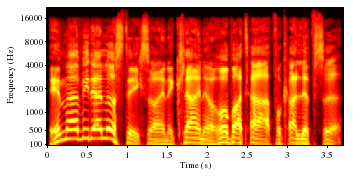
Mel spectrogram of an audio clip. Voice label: chatter neutral; eisen

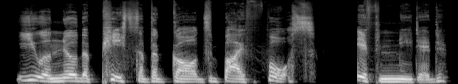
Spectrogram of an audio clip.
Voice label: menu chatter; galena

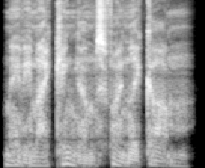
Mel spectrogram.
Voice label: chatter negative; ranger; respawn

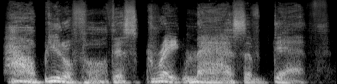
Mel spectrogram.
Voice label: chatter positive; frag

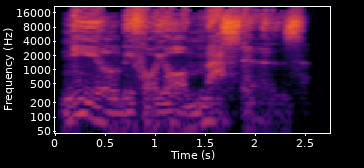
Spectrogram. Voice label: chatter positive; clutch; frag

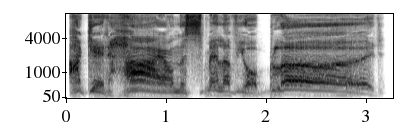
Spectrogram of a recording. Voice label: chatter positive; anarki; frag

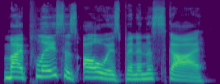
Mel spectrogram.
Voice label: menu chatter; athena

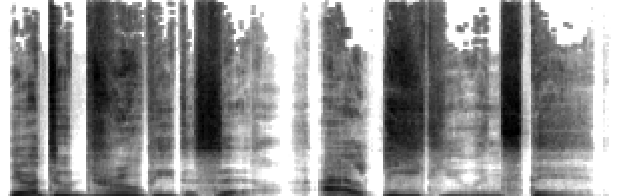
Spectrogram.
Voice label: chatter positive; sorlag; frag

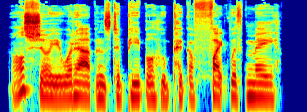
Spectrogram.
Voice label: chatter neutral; nyx

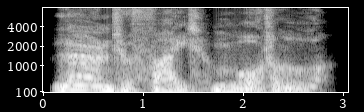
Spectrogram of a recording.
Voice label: chatter neutral; clutch

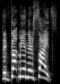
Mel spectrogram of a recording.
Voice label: chatter negative; athena; respawn

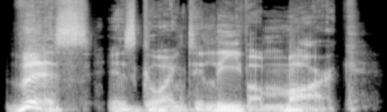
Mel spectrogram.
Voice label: vo chatter negative; scalebearer; respawn

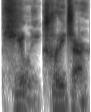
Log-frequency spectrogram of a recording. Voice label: vo chatter positive; strogg infiltrator; frag

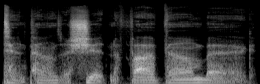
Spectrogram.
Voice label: chatter positive; bjblazkowicz; frag

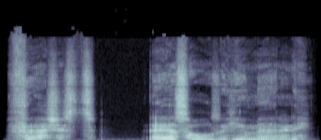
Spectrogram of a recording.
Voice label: chatter neutral; bj blazkowicz

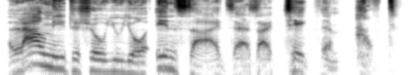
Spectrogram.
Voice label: chatter neutral; sorlag

